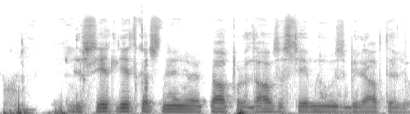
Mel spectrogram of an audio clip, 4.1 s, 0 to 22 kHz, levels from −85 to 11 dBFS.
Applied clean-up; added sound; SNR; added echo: neural mask model Resemble Enhance denoiser.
